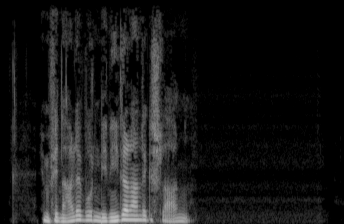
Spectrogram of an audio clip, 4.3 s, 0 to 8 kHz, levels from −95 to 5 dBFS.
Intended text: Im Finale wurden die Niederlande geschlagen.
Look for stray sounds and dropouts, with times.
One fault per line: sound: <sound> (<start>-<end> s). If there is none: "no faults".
no faults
